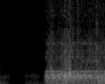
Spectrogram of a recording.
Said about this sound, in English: No, there's no one playing with the printer. What the fuck? It's printing.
